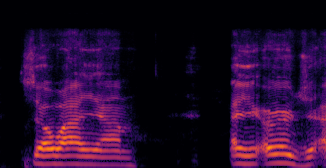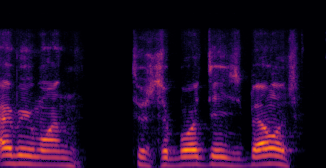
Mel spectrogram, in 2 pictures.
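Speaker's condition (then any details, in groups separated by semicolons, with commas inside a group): ALS, limb onset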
